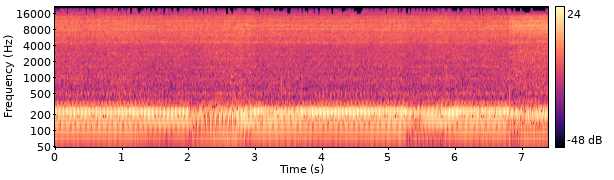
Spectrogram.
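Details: 1983 Ford Fairmont Futura, turbo Vortec 4200 DOHC VVT inline-6, after ECU trigger fix (rising to falling edge): steady, even idle with smooth low hum, no knocks or misses; normal idle.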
